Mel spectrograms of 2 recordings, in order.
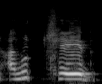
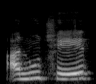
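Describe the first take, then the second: First: अनुच्छेद as 'anuch-chhed'; doubled chchh. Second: अनुच्छेद without the doubled sound, 'anu-chhed'; no stop before the chh in अनुच्छेद; single chh. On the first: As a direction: stop on the ch, then release chh in अनुच्छेद. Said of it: "चा भी आएगा". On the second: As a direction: say अनुच्छेद wrongly as 'anoo-chhed'. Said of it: "अनुच्छेद नहीं". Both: Shown as a demonstration.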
